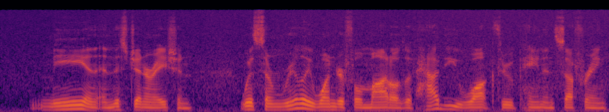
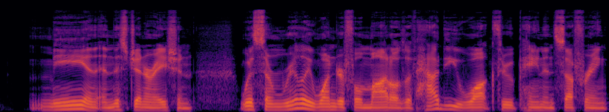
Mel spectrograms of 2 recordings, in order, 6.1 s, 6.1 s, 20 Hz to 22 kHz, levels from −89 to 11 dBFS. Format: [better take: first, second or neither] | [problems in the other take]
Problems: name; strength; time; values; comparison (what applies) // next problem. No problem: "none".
second | hiss; noticeable; throughout; 15 dB below the speech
